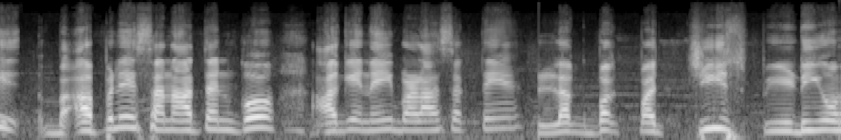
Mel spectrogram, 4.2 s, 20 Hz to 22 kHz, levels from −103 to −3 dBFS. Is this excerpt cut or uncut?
cut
